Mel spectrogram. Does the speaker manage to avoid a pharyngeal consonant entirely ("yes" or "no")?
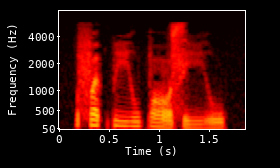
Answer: yes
